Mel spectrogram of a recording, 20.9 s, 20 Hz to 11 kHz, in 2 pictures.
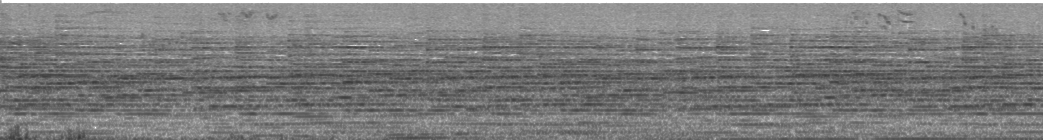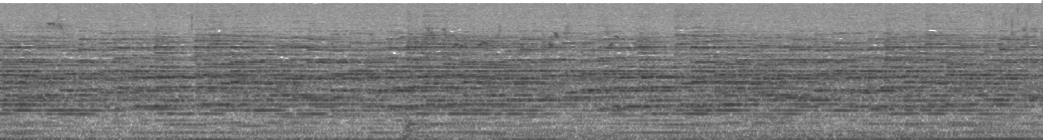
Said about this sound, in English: Isn't that fantastic? There are 12 bell ringers locked in a small room high up in the church. And the plan is to play for 6 hours.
